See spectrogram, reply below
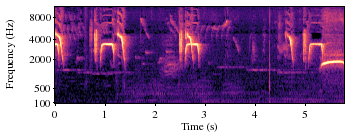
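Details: Bar-winged prinia calls for luring birds to fight: three bursts of buzzy chirps with a flat whistled note, then a lower, drawn-out whistle at the end; faint hum throughout.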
